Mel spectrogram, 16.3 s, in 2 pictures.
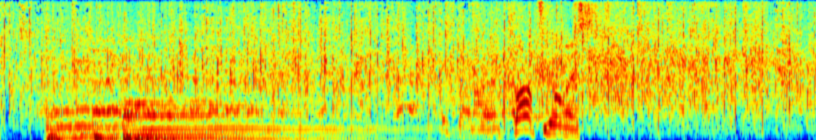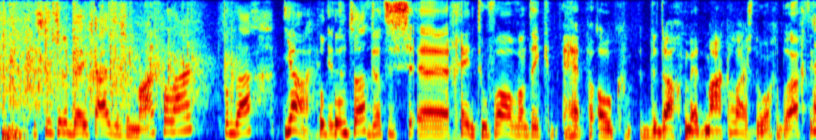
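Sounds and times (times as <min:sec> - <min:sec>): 
audience applause: 0:00.0 - 0:10.6
speech: 0:05.2 - 0:06.1, 0:08.6 - 0:16.3.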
